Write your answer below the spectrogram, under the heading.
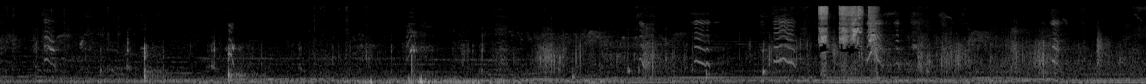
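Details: Five-week-old Golden Retriever puppies give thin, high squeaks and whimpers over a steady low hum.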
